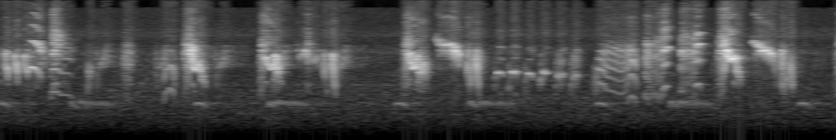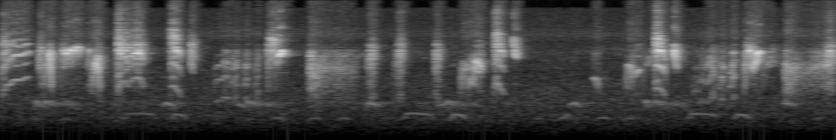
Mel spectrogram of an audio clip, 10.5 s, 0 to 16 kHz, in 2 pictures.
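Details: Marsh warbler (Acrocephalus palustris) sings a fast, rambling, unbroken warble of varied chattering, whistled and buzzy phrases with repetitive notes and mimicry; Kap River Nature Reserve, Eastern Cape, South Africa, March 2020.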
